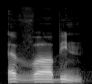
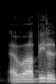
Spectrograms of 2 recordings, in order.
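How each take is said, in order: First: The word ends with an n sound. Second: The word ends with an l sound. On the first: The speaker calls it right. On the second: The speaker calls it wrong. "evabil değil"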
